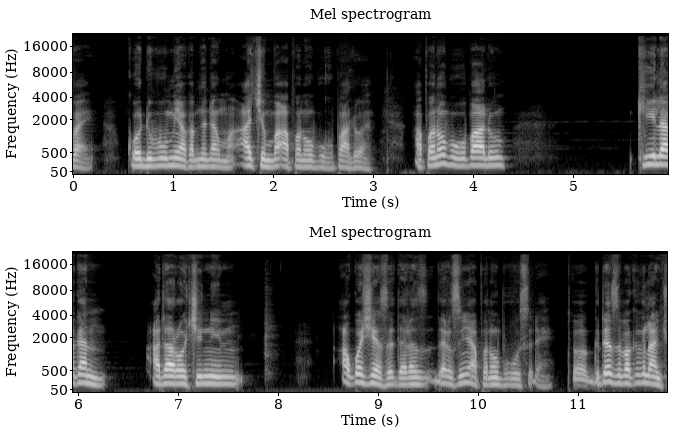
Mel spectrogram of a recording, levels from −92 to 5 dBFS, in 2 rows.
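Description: No technical faults can be heard anywhere in the speech recording; the signal runs continuously and evenly throughout.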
